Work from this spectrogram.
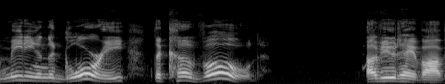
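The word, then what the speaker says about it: כבוד: I pronounce that and you're coming up with something that sounds a lot like kavod well that's because that's the way it's pronounced is cavod but what is cavod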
